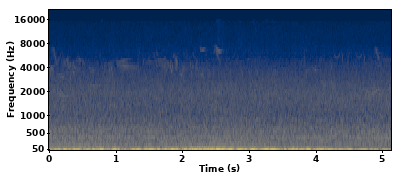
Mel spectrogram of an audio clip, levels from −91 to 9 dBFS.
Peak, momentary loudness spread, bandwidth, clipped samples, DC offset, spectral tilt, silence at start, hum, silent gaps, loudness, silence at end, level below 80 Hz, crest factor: -6 dBFS; 9 LU; 4.3 kHz; under 0.1%; under 0.1%; -7 dB/octave; 0 s; none; none; -39 LUFS; 0 s; -30 dBFS; 12 dB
